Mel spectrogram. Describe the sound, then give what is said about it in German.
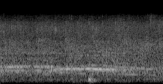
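Applause from an audience forms a steady, dense wash of clapping that holds at an even level for the whole short stretch, with no voices standing out. “Das ist von ihm, Applaus für Marker.”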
